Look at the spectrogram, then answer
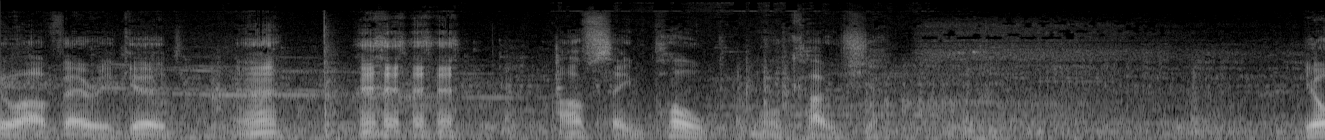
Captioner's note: laughs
